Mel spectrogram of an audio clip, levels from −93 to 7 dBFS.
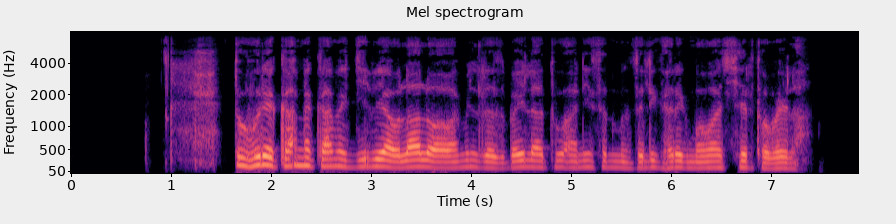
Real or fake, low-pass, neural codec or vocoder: real; 7.2 kHz; none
